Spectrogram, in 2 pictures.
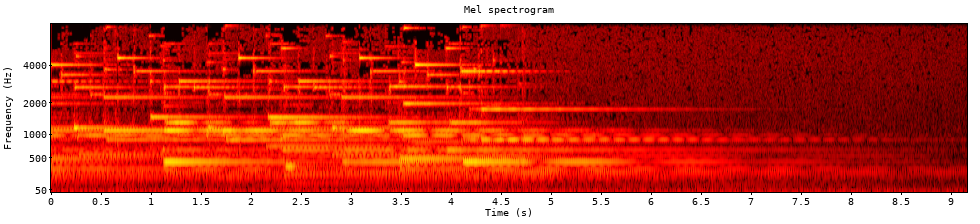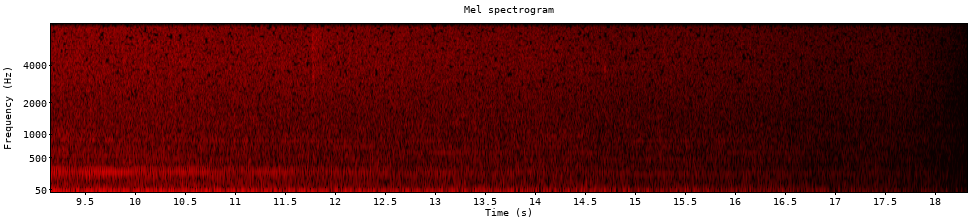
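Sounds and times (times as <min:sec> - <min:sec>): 
Polyphon 15-inch disc music box playing: 0:00.0 - 0:06.7.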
